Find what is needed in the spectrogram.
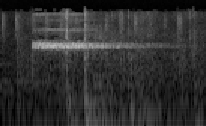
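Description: A single long electronic beep, one steady high tone lasting about a second and a half, typical of a gym's round timer. Under it, a few dull thuds from the grapplers' feet and bodies on the tatami mats.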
